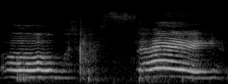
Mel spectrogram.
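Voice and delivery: loud, slow, drawn-out lament; anguished, stretched-out plea; despairing wail. Acted. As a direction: wail it at a complete loss. Despairs over what to say.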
